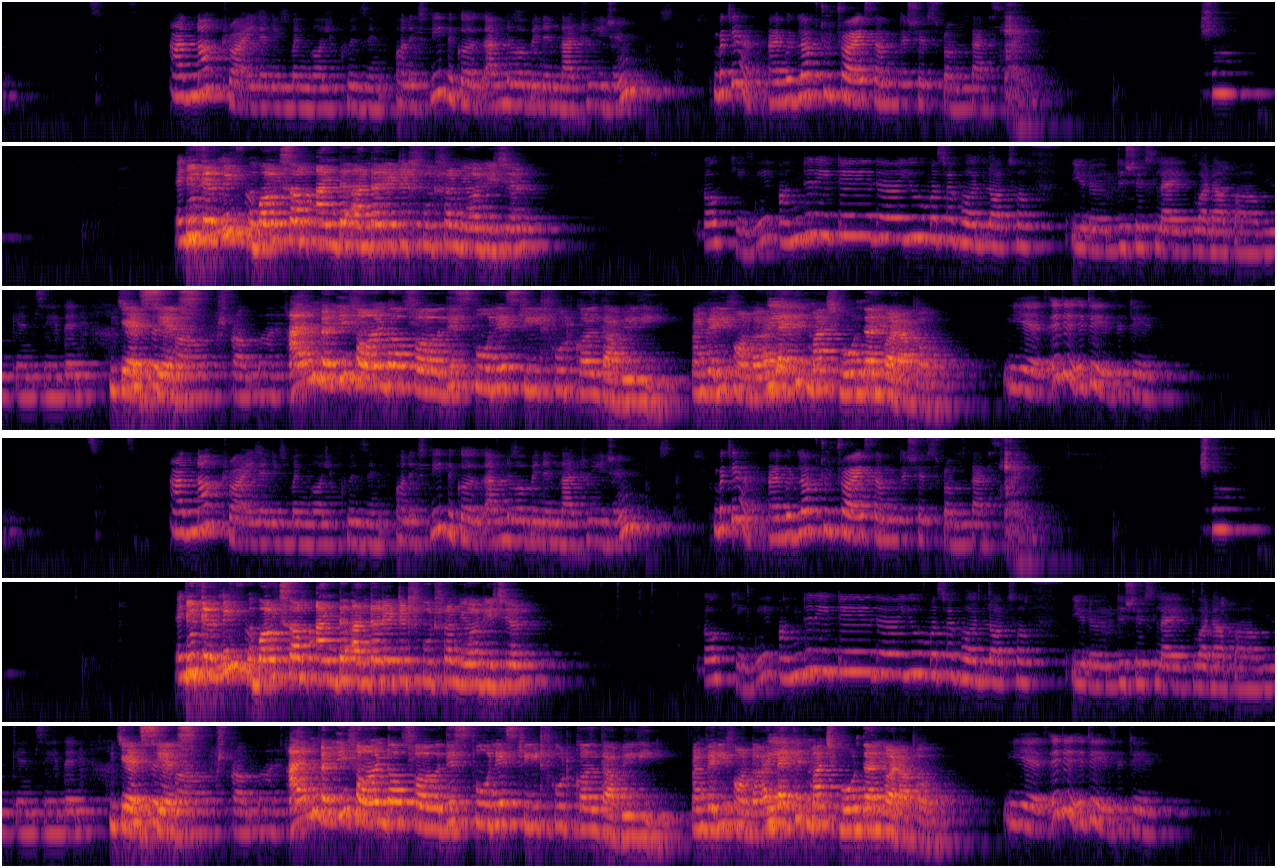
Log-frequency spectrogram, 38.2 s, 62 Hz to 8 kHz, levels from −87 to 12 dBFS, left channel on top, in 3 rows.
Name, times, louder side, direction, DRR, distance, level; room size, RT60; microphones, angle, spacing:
voice 1, 1.7-6.3 7.1-10.3 12.1-12.3 14.5-15.3 19.7-23.1 23.4-29.2 33.1-33.6 34.1-34.5 35.5-37.0, equal, 5° left, 2 dB, 1.5 m, -34 dB
voice 2, 14.6-18.0 26.6-27.2 28.3-32.0 32.4-34.8, right 2 dB, 55° right, -1 dB, 2.9 m, -23 dB
19.0 x 7.7 x 3.7 m, 0.82 s
head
